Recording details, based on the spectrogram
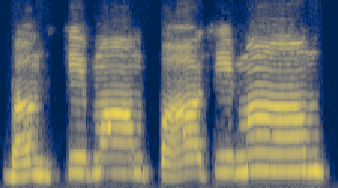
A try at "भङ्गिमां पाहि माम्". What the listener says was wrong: Bamhimam no. Bamhima pahimam. There is not extra ma. Bamhimam you are saying.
